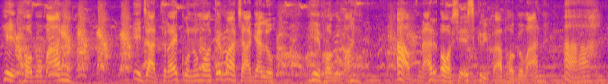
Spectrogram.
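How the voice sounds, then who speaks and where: A crafty jackal from a children's cartoon, voiced by a man, speaks in a high, dramatic voice. He is cowardly and self-important by turns. Loud music plays underneath. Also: slow pace, pauses often. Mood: anxious, relieved. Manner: dramatic, wailing when scared, pompous when scheming. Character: cunning, cowardly male jackal posing as God's envoy. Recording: music behind the voice.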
